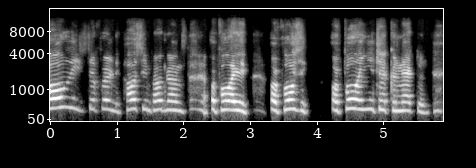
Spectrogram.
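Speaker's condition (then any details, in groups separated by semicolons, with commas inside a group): Cerebral palsy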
